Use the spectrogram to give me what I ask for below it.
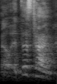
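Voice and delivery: plain reading voice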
